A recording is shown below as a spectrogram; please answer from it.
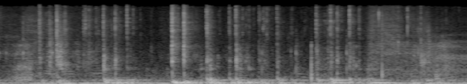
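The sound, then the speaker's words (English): Rapid, uneven clicking of keys on a computer keyboard as "Mondex" is typed into a search engine, with sharp taps clustered in quick bursts and a few heavier strokes, steady and fairly loud with no voices. “If you want to see how the government is behind it, go to a search engine and type in Mondex.”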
